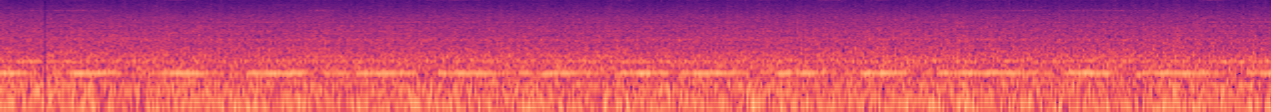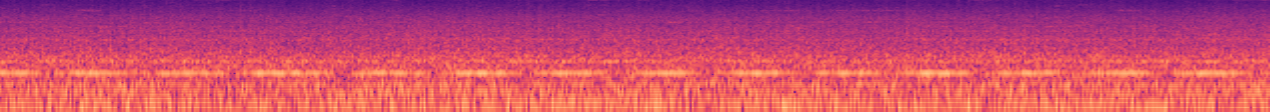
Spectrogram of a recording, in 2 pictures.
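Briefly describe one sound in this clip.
An electric locomotive motor hums with a steady pulsing whine.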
